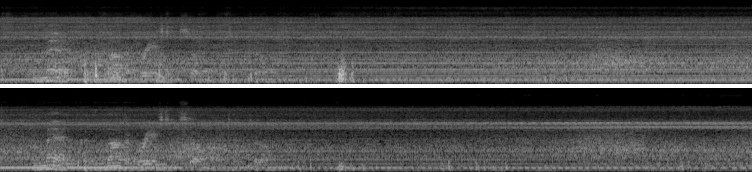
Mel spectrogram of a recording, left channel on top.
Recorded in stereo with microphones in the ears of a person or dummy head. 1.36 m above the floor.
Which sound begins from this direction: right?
A man speaking, at 0.3 s.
